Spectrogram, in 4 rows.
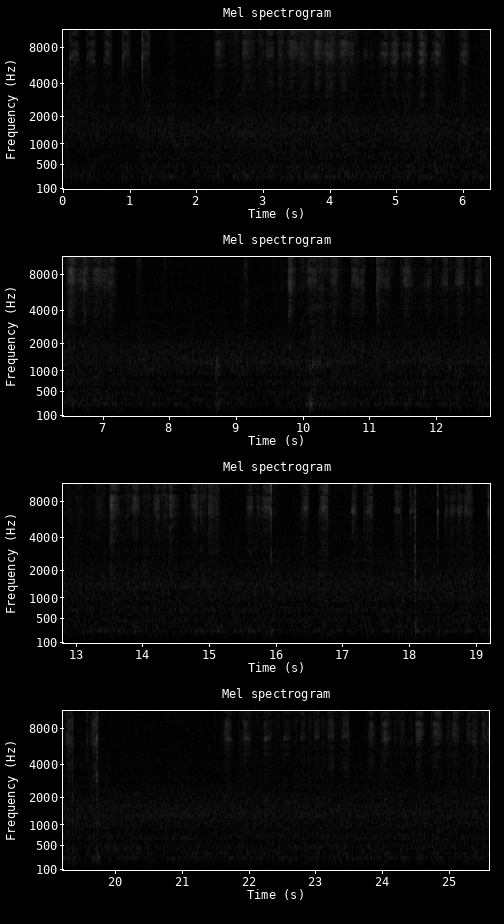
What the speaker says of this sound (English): this is the Kuratoga pencil. It's a .3 lead, HB lead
